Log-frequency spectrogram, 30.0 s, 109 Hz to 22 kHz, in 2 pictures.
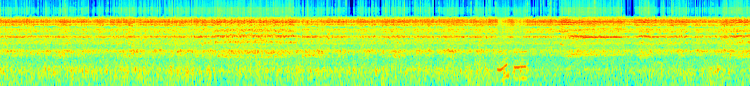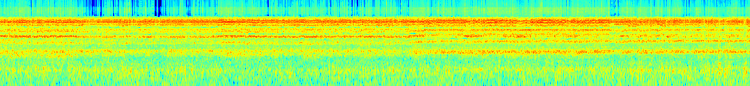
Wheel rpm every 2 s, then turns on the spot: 200, 200, 200, 200, 200, 200, 200, 200, 200, 200, 200, 200, 220, 230, 230.
none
